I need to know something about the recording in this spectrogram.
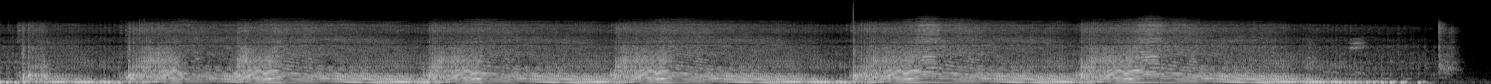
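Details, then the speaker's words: Kawasaki KLX140 with newly installed KX65 carburetor, first test, airbox lid off: single cylinder blips up and falls back about every 1.5 s, revving well only with choke pulled; rider suspects not enough fuel (lean). "so when I pull the choke out it revs so that means that means we're getting we're not getting enough fuel I think"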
